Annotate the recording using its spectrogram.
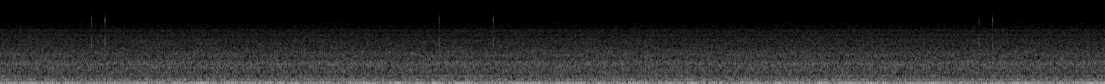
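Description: Cockpit buttons click now and then.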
